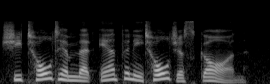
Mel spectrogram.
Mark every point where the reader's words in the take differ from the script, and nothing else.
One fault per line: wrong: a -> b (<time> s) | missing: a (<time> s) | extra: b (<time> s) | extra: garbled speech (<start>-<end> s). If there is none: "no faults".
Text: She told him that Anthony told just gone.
no faults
